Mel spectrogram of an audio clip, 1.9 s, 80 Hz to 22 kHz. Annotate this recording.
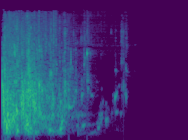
water swimming 5
Recording of swimming.
Since the Sony IC Recorder only records in mono, I layered 3 separate splashes sounds(1 left, 1 right, 1 center) to achieve a fake stereo sound. Processed in FL Studio's Edision.
layered, pool, sony-ic-recorder, swimming, water, wave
